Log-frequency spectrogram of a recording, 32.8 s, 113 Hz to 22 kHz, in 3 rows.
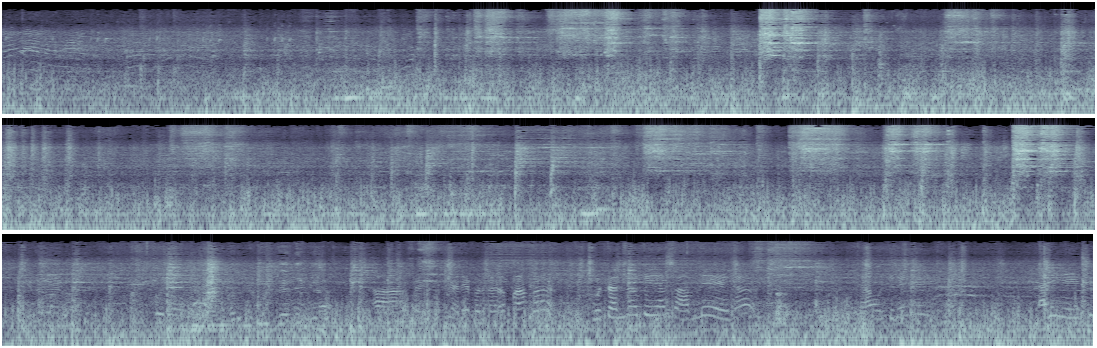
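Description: Express passenger train (14151 Kanpur–Anand Vihar Express) running into the station, its coaches rumbling steadily with the clickety-clack of wheels over rail joints and occasional wheel squeal.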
